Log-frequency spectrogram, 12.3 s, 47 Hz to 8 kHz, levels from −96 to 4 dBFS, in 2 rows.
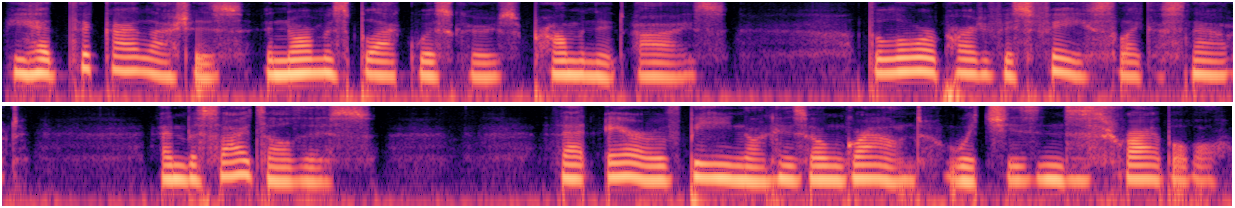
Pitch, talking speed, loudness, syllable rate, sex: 195 Hz, 160 wpm, -18 LUFS, 4.9 syllables/s, female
